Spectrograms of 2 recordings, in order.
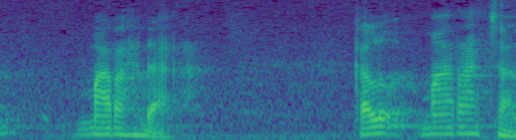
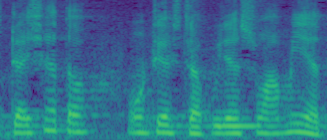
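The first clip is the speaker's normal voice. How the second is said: normal talking voice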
